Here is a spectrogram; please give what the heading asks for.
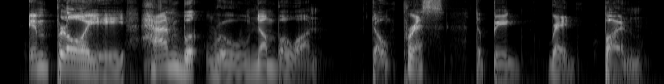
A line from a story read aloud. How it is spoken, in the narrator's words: Hermes growled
